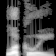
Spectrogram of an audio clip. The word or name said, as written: Luckily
